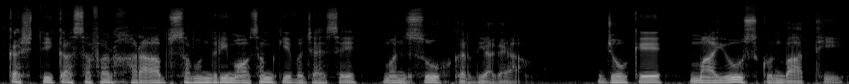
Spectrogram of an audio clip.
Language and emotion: Urdu, sad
